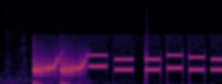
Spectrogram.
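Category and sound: signal or alarm, telephone keypad dialing tones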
